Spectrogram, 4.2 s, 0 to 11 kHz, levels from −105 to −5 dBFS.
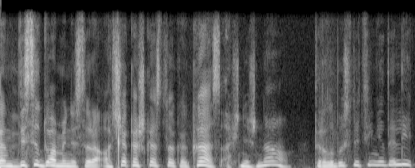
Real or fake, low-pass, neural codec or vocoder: real; 9.9 kHz; none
